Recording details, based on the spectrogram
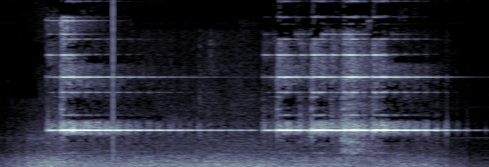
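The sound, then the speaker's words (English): A small, shiny, acorn-shaped bell with holes in its side is held up to a person's ear and shaken, its bright high jingle ringing in two bursts with a short lull between, the shimmering tone sustaining before fading out. “He lifts the bell back to his ear and shakes it.”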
